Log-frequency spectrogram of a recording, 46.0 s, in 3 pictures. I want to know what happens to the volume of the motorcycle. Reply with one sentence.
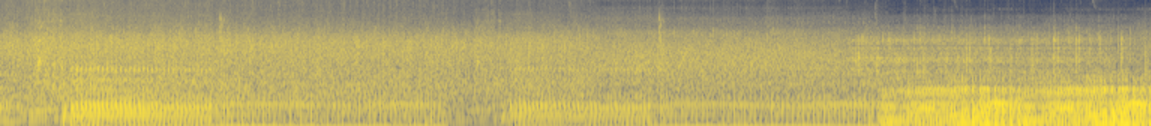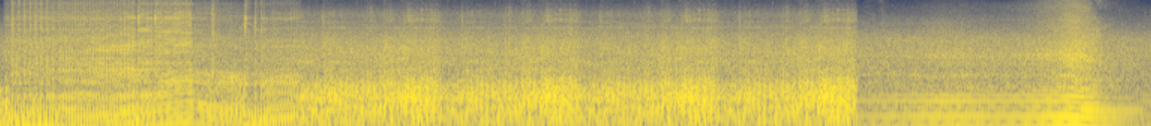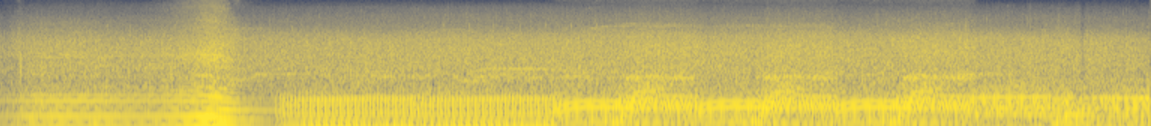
The loudness of the motorcycle goes up.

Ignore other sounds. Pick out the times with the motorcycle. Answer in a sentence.
You can hear the motorcycle from 0.0 to 46.0 s.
